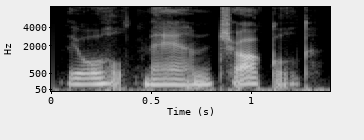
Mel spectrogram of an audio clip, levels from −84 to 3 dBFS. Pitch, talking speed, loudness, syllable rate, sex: 165 Hz, 170 wpm, -20 LUFS, 4.4 syllables/s, female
